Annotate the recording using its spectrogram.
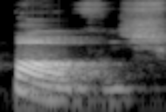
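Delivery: povos with open stressed o, "póvos". Shown as a demonstration. Teacher deducing the plural, open o in povos. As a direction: say povos with first vowel as ó. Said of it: "com timbre aberto".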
